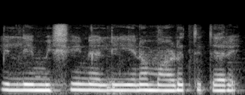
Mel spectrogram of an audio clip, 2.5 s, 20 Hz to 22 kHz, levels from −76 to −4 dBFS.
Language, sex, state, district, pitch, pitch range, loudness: Kannada, female, Karnataka, Bangalore, 230 Hz, 230-235 Hz, -11 LUFS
